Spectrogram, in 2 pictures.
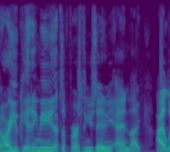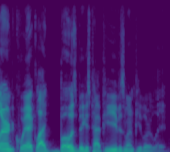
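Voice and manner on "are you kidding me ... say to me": high, loud incredulous yelling; mock furious rant. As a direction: tear into him like an angry coach. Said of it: "ripped Pat a new asshole".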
